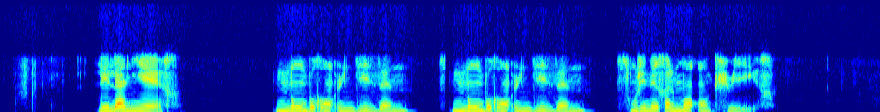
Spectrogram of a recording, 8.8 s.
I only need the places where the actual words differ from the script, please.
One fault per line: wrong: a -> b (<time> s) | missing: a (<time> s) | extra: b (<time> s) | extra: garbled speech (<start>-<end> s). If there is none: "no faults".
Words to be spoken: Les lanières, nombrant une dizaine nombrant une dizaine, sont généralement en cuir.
no faults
